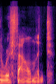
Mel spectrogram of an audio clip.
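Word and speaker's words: refoulement: that is called chain refilement. Right? One could probably also pronounce that as if it were a French word. Uh but I have decided not to.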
